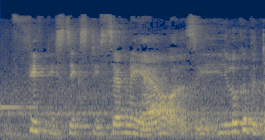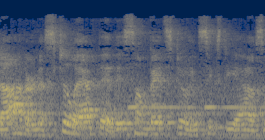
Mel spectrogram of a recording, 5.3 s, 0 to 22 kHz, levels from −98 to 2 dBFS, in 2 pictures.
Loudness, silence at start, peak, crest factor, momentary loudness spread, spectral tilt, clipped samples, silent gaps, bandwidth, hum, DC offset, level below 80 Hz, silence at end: -26 LUFS; 0 s; -8 dBFS; 18 dB; 7 LU; -3 dB/octave; under 0.1%; none; 14.5 kHz; none; under 0.1%; -56 dBFS; 0 s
